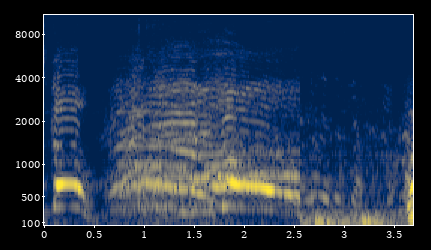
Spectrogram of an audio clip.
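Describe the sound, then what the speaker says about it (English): A crowd at a corporate family day event shouts a loud group cheer together, a sustained chorus of many voices lasting a couple of seconds, followed by scattered chatter and another rising shout. "let's all do a common cheer"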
